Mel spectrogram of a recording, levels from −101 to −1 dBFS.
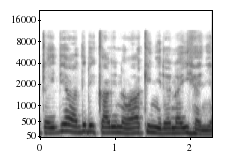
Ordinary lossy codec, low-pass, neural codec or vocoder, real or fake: none; none; codec, 24 kHz, 3.1 kbps, DualCodec; fake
